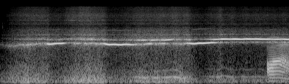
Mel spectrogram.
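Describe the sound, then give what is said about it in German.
A loud, piercing whistle made through the teeth and lips together holds one shrill high pitch for about three seconds, wavering slightly, with no talking. “Du hast gleichzeitig durch die Zähne und die Lippen gepfiffen.”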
